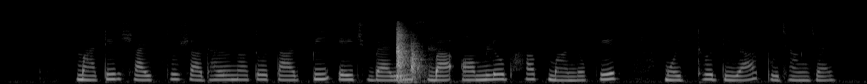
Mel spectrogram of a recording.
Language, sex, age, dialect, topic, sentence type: Bengali, female, 18-24, Rajbangshi, agriculture, statement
